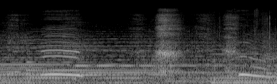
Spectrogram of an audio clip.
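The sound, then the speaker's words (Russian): A young boy whimpers after his father yanks his arm and he falls to his knees: two short, wavering, high-pitched whines with gaps between them, and no words spoken. “Тот падает на колени, хнычет.”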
